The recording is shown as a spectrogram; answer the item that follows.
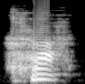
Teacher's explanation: the G in Dutch is like this consonant sound, and it's like the Scottish CH or the German CH, but the G in Dutch is actually voiced. So you want to voice that G in Dutch.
